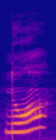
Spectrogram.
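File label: "nuo", Mandarin, tone 2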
